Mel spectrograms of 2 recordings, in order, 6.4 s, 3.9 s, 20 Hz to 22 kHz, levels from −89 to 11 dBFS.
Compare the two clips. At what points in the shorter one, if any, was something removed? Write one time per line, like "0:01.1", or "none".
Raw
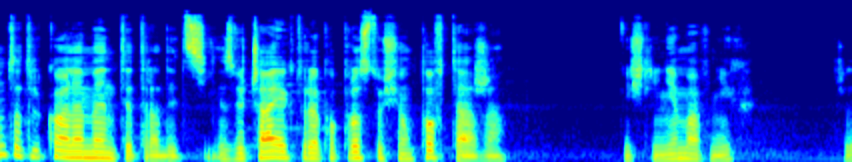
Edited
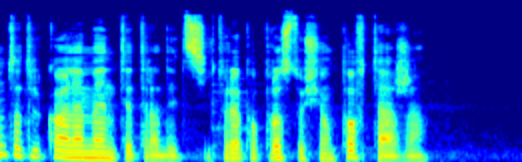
0:01.6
